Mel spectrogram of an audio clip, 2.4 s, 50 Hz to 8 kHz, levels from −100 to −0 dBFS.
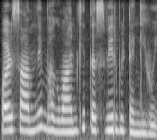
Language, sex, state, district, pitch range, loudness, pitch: Hindi, female, Jharkhand, Ranchi, 235-275 Hz, -15 LUFS, 260 Hz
